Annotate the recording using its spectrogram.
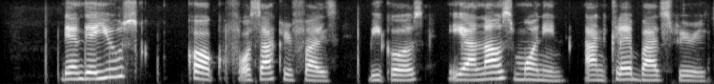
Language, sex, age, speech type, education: Nigerian Pidgin, female, 30-45, spontaneous, tertiary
